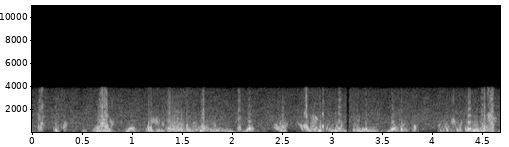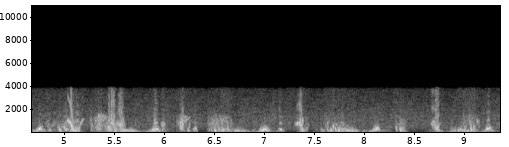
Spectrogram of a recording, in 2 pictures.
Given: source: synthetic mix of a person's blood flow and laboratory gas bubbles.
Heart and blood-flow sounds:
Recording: Doppler ultrasound of blood flow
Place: precordium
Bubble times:
0.04-0.14 s: bubbles
0.21-0.36 s: bubbles
0.62-0.82 s: bubbles
1.12-1.84 s: bubbles
2.04-2.10 s: bubbles
2.40-2.56 s: bubbles
2.65-3.13 s: bubbles
3.20-3.47 s: bubbles
3.65-3.87 s: bubbles
4.05-4.64 s: bubbles
4.80-5.21 s: bubbles
5.25-5.63 s: bubbles
5.96-6.02 s: bubbles
6.12-6.34 s: bubbles
6.43-6.68 s: bubbles
7.13-7.21 s: bubbles
7.29-7.45 s: bubbles
7.55-7.92 s: bubbles
8.29-8.45 s: bubbles
8.66-8.77 s: bubbles
8.93-9.17 s: bubbles
9.35-9.37 s: bubbles
From the record:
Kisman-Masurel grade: 342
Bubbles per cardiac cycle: rolling drumbeat, 9 or more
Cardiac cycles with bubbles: 100%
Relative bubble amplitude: moderate (0.250 to 0.450)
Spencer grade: 3 (all of the cardiac periods contain showers or single bubble signals, but not dominating or overriding the cardiac motion signals)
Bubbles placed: only in the low amplitude regions of the cardiac cycle

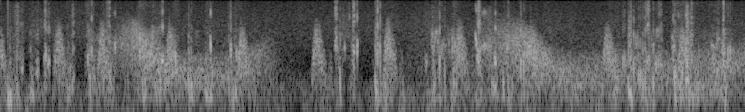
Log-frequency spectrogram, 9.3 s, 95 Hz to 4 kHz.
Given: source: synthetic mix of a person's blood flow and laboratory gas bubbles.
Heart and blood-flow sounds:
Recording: Doppler ultrasound of blood flow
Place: subclavian vein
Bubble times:
0.00-0.03 s: bubbles
0.09-0.31 s: bubbles
0.35-0.50 s: bubbles
0.53-0.62 s: bubbles
0.82-0.96 s: bubbles
1.07-1.47 s: bubbles
1.71-2.09 s: bubbles
2.15-2.23 s: bubbles
2.32-2.68 s: bubbles
2.82-3.05 s: bubbles
4.17-4.50 s: bubbles
4.64-4.93 s: bubbles
5.30-5.81 s: bubbles
5.92-6.42 s: bubbles
6.46-6.58 s: bubbles
7.59-8.29 s: bubbles
8.37-9.16 s: bubbles
From the record:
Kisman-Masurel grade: 232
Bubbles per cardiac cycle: several, 3 to 8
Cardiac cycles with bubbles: 50 to 99%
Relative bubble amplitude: moderate (0.250 to 0.450)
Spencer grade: 3 (all of the cardiac periods contain showers or single bubble signals, but not dominating or overriding the cardiac motion signals)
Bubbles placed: anywhere in the cardiac cycle

